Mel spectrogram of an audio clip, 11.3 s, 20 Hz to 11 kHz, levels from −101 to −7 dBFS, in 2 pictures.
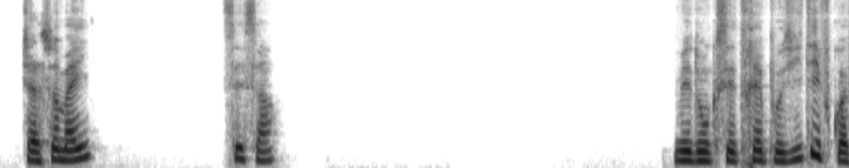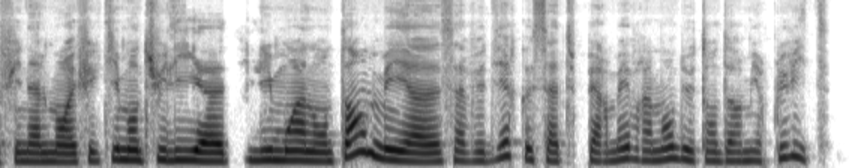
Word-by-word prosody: Tu - - -3
as 180 - +4
sommeil? 205 +6 +1 0.9
C'est 220 - -3
ça. 185 -2 -6 2.7
Mais 180 -1 +2
donc 180 -1 0
c'est 180 - -1
très 190 +1 -2
positif, 200 - -1
quoi, 175 -2 +1
finalement. 165 -1 0
Effectivement, 180 +5 +1
tu 195 +3 -1
lis, 195 -1 +4
heu, 170 0 +6
tu 195 - -8
lis 195 +1 +2
moins 190 -1 +4
longtemps, 180 - +2
mais 205 - +5
heu, 165 0 +3
ça 180 +1 -6
veut 175 +1 -6
dire 250 +10 -4
que 205 - -3
ça 185 -3 -5
te 170 - -18
permet 180 +3 -3
vraiment 200 +1 -2
de 205 -2 -1
t'endormir 180 -1 -6
plus 235 - -5
vite? 240 -5 -7
185 Hz, 180 wpm, -23 LUFS, 175-205 Hz, 2.7 s, heu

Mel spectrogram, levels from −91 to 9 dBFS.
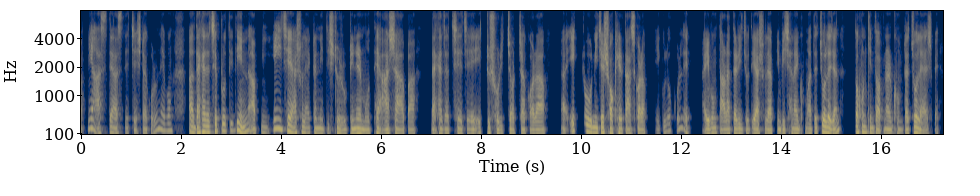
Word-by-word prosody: আপনি 220 0 -7 0.2
আস্তে, 125 +3 -5
আস্তে 115 +1 -5
চেষ্টা 100 +3 -3
করুন 175 +8 -6
এবং 170 +1 -6 0.4
আ - - +5
দেখা 135 +3 +6
যাচ্ছে 140 +3 +5
প্রতিদিন 170 -2 +2 0.2
আপনি 130 +4 -9 0.2
এই 225 - +4
যে 165 - +6
আসলে 130 +1 -1
একটা 120 - -4
নির্দিষ্ট 110 -1 -1
রুটিন 105 +2 0
এর 110 - +4
মধ্যে 100 +5 -2 0.2
আসা 105 +1 +4 0.2
বা 100 -1 -1 0.4
দেখা 110 - 0
যাচ্ছে 105 +2 -2
যে 105 - -5 0.2
একটু 125 - -7
শরীরচর্চা 100 0 -2
করা, 100 0 +1 0.4
আ - - -1 0.2
একটু - - -12 0.2
নিজের 125 +1 +4
শখের 115 0 +3
কাজ 100 +1 +2
করা, 100 -1 +3 0.3
এগুলো 135 - -10
করলে 225 +1 -5 0.4
এবং 120 +2 0
তাড়াতাড়ি 105 +3 +1
যদি 105 +2 -5
আসলে 105 0 -2
আপনি 105 - -8
বিছানায় 105 +1 +1
ঘুমাতে 110 +1 -3
চলে 130 -4 +7
যান, 160 - +2 0.3
তখন 140 +1 +3
কিন্তু 120 -3 -1
আপনার 105 +1 0
ঘুমটা 100 -2 -2
চলে 120 -7 +5
আসবে। 90 - -6
110 Hz, 175 wpm, -25 LUFS, 100-130 Hz, 0.4 s, চলে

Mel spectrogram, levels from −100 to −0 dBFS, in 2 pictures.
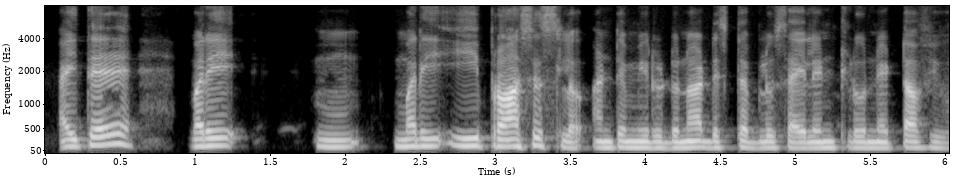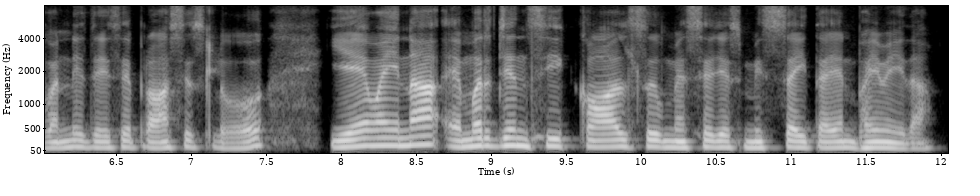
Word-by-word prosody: అయితే 140 +5 +3 0.6
మరి 150 +2 +5 0.7
హ్మ్, 130 -1 -1 0.4
మరి 145 +1 +2 0.2
ఈ - - +4 0.2
ప్రాసెస్‌లో 140 -4 +4
అంటే 120 +1 +1
మీరు 120 0 +2
డు 115 - +2
నాట్‌ 125 -1 +3
డిస్టర్బ్‌లు, 115 -1 -2
సైలెంట్లు 115 +1 0
నెట్ 115 +2 -2
ఆఫ్ 115 0 -3
ఇవన్నీ 115 +4 -3
చేసే 120 +2 -3
ప్రాసెస్‌లో 120 -1 -3 0.8
ఏమైనా 160 +2 +3 0.3
ఎమర్జెన్సీ 155 +1 +1 0.2
కాల్స్, 135 +1 +1 0.2
మెసేజెస్ 125 0 -3
మిస్ 115 0 -5
అయితాయని 120 -1 -2
భయమేయదా? 110 -3 -1
125 Hz, 120 wpm, -19 LUFS, 115-140 Hz, 0.8 s, మరి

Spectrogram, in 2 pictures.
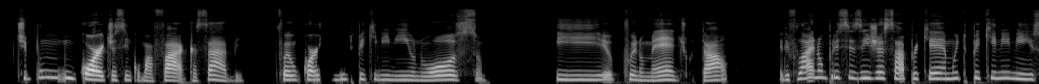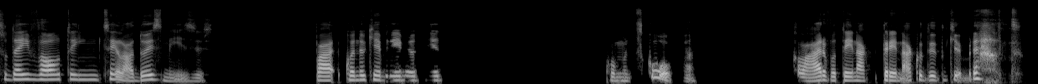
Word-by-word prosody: tipo 290 +1 -5
um 320 -1 -2
um 290 - +1
corte, 220 -5 +8
assim, 205 +1 -5
com 200 - -9
uma - - -2
faca, 180 -1 +3
sabe? 200 +1 0 0.3
Foi 215 - +2
um 210 - -3
corte 215 +1 +2
muito 230 +2 -8
pequenininho 215 -4 -5
no 185 -1 -5
osso, 210 +1 +1 0.7
e 215 -1 -2
eu 115 - -2
fui 220 - -2
no 190 - -4
médico 195 +2 0
tal, 190 +2 +3 0.5
ele 215 - -5
falou: 270 +4 +1
"Ai - - +6
não 315 -1 -2
precisa 300 -3 -3
engessar 285 -2 +2
porque 270 0 -4
é 265 0 +3
muito 270 +2 -4
pequenininho 280 -4 -2
isso 235 - -9
daí 235 +1 +1
volta 230 +1 +1
em, 220 0 -5
sei 245 - 0
lá, - - +1
2 210 +6 -1
meses". 155 -2 -11 1.0
Pá, 185 -1 +5
quando 200 +1 0
eu - - +1
quebrei 195 -2 -1
meu 195 -1 -3
dedo 195 0 -7 1.6
como 170 -2 -6
desculpa, 325 - -2 1.0
claro 175 +3 +3
vou 180 -2 -2
treinar 180 -1 +1
treinar 185 -3 +3
com - - -3
o - - -14
dedo 200 0 -3
quebrado? 265 +6 0
215 Hz, 160 wpm, -24 LUFS, 195-245 Hz, 1.6 s, corte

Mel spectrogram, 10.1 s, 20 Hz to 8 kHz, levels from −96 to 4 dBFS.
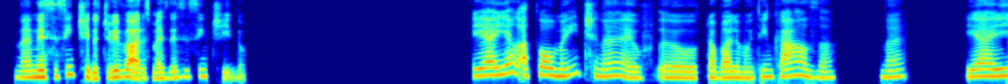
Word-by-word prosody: né, 180 0 -2
nesse 190 +2 +4
sentido, 220 -6 -1
eu 155 - 0
tive 170 +4 +2
vários, 160 -6 +6
mas 155 0 -3
nesse 180 +3 -6
sentido. 205 +1 -10 2.3
E 220 +2 +3
aí 240 +3 +3
a 310 +2 +1
atualmente, 230 +2 0
né 210 -2 -2
eu 170 0 -3
f 165 - -21
eu 170 -1 -1
trabalho 175 -1 0
muito 165 +2 -6
em 200 - -1
casa, 200 -4 0 0.5
né, 190 +2 -5 0.6
e 200 +1 -1
aí 210 +1 +3
195 Hz, 145 wpm, -24 LUFS, 175-215 Hz, 2.3 s, vários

